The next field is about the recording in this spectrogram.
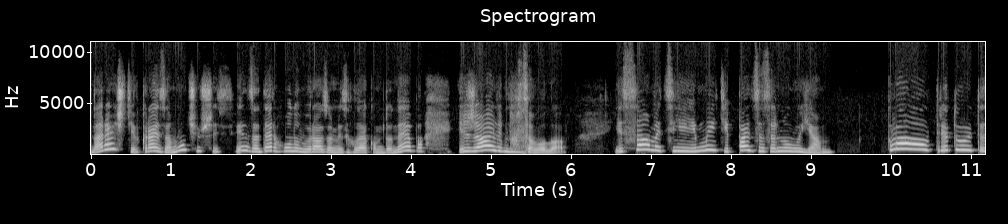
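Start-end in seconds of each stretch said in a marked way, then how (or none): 9.9-11.2 frantic, high, panicked squealing scream. The piglet peers into the pit and sees the trapped creature; shrieking. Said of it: "зарепетував паць".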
